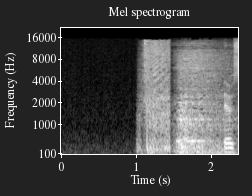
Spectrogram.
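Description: Game sound effects clash and whoosh as characters fight.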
